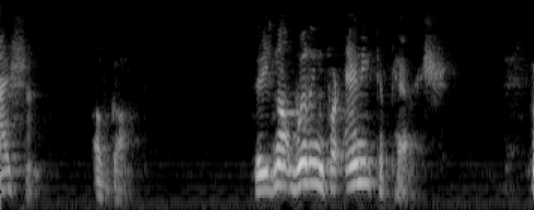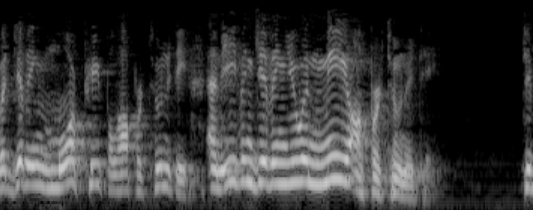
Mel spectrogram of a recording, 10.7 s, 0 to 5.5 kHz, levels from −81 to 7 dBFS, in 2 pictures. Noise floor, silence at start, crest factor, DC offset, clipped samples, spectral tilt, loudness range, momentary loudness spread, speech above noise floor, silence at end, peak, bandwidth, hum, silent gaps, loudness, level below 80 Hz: -69 dBFS; 0 s; 16 dB; under 0.1%; under 0.1%; -11 dB/octave; 5 LU; 21 LU; 49 dB; 0 s; -6 dBFS; 4.5 kHz; none; none; -19 LUFS; -66 dBFS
